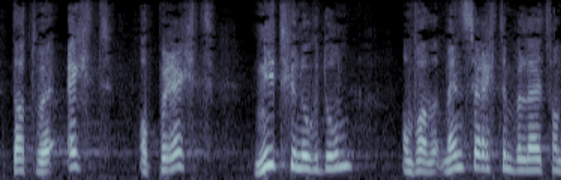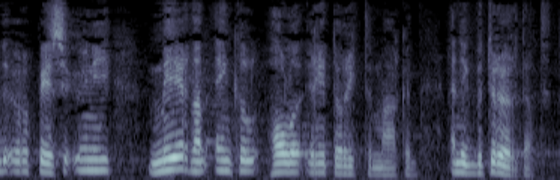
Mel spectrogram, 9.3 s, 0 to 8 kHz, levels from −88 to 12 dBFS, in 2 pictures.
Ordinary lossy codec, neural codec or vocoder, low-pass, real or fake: none; none; none; real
